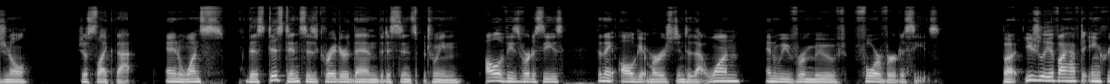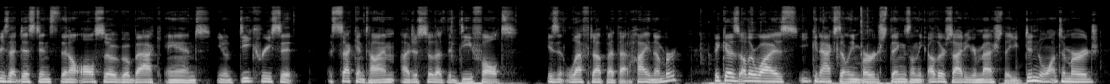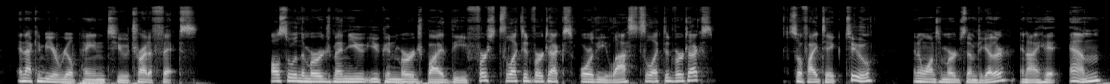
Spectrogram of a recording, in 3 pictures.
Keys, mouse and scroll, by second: 12.0 click, 13.3-14.0 scroll down 2, 14.0 click, 14.7 click, 15.6 m, 17.4 click, 18.6 KP_0, 21.0 scroll down 1, 21.3 shift+middle click, 22.1 middle click, 22.8 alt+a, 23.1 scroll down 2, 23.6 shift+middle click, 30.7 shift+click, 32.9 m.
